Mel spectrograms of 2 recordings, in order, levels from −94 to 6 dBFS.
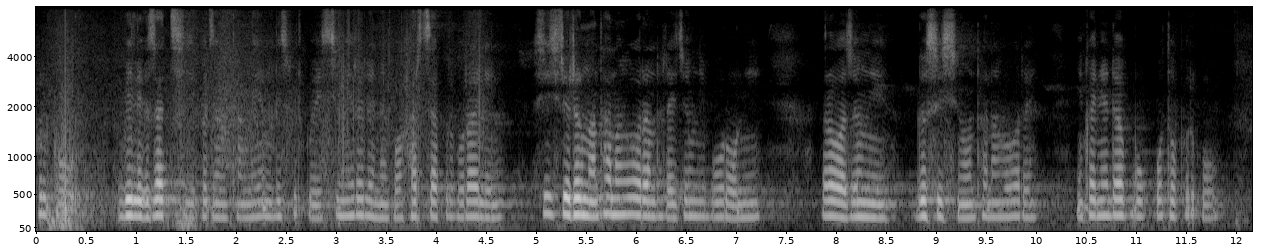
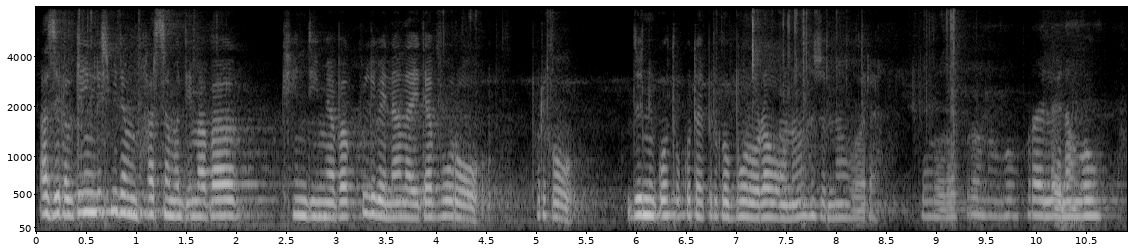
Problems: constant background noise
